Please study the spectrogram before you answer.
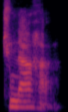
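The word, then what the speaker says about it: Ktunaxa: It's spelled K-T-U-N-A-X-A. I understand it's pronounced, or can be pronounced, Tunaha.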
